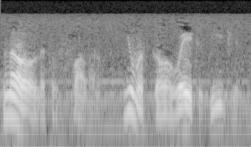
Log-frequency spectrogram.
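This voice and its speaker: An actor playing a compassionate, sorrowful statue prince in a 1940s radio drama, solemn and pleading. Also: male voice, on the low side, big pitch swings, moderate pace, narrow, tinny audio. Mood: tender. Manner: solemn, pleading, repeats himself. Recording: 1940s radio broadcast over music.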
